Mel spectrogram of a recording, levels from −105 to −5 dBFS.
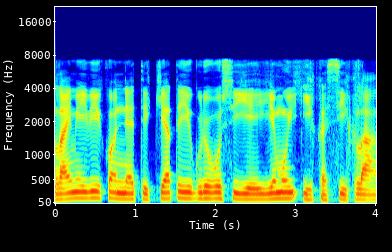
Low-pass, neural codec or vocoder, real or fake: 7.2 kHz; none; real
